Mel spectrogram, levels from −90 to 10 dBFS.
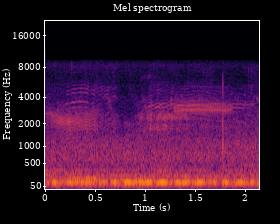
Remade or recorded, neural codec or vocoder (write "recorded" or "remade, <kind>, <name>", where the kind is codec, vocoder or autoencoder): recorded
